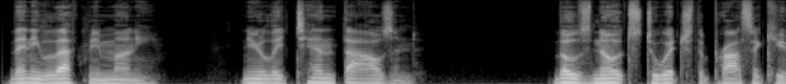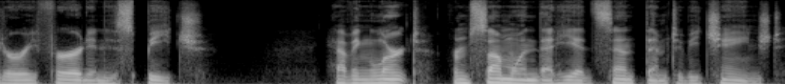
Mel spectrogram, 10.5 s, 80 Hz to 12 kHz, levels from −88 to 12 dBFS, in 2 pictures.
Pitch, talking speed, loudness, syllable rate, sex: 105 Hz, 170 wpm, -19 LUFS, 5.5 syllables/s, male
